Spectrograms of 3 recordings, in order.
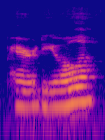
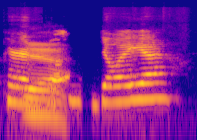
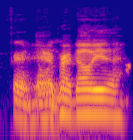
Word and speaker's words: Pareidolia: And well, and it's also, and I hate to say that word because I say paradiola. Did I say it right? Oh yeah, I get that. Pareidolia. Pareidolia.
